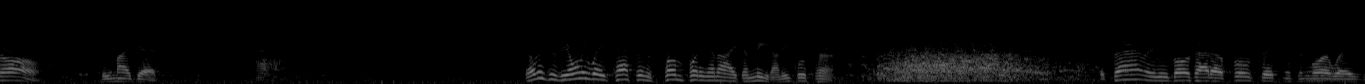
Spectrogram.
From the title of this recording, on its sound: Very Poor Volume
